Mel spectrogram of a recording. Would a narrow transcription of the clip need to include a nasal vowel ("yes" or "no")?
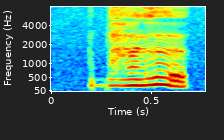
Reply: yes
